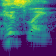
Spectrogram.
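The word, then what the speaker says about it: Ghislaine: And that explains why uh it was reported that Elene Maxwell is about to confess and reveal all the names of the list. Lee Maxwell, did I pronounce her name right? Oh, his lane.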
